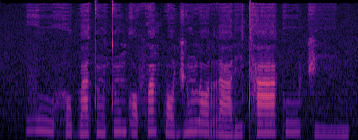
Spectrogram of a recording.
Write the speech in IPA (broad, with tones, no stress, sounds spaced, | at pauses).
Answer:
v uː˦˨ h o˨ b a˨ t ũ˨ t ũ˦ ɡ ɔ˨ f ã˦ k͡p ɔ˨ d͡ʒ ũ˦ l ɔ˦ r a˨ ɾ i˨ tʰ aː˦ k uː˦ t͡ʃ iː˨ ŋ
